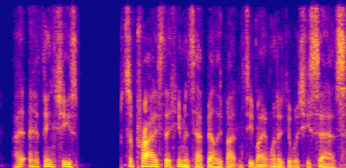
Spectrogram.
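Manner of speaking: soft, hushed whisper. Voicing a character who leans out from a corner: whispering. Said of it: "just whispers".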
